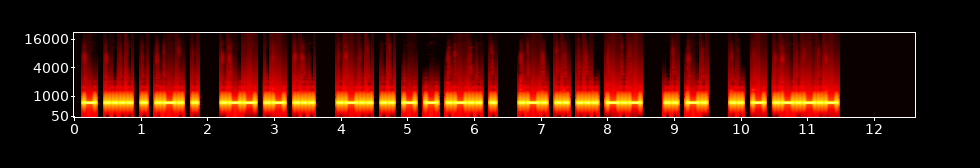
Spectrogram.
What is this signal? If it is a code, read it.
Morse code, heard as a keyed tone, about 22 wpm, 700 Hz. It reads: THERE WAS LITTLE RISK IN IT.
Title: Sentences from Top 1000 Words - Review Part 4 - 22wpm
